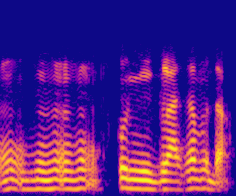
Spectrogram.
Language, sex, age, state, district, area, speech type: Manipuri, male, 60+, Manipur, Kangpokpi, urban, conversation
